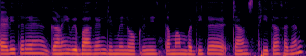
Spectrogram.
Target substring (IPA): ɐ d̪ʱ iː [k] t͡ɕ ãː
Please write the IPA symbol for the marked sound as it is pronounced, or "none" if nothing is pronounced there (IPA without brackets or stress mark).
k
